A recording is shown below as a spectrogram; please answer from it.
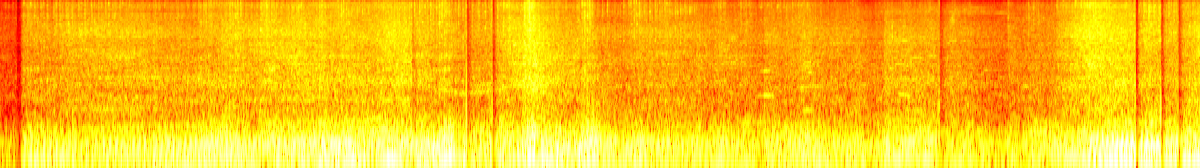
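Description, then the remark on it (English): Motorcycle engines hum and rumble continuously at low speed, rising and falling gently as the bikes ride figure eights around traffic cones, with faint voices in the background. “They're making their way around the traffic cones. They're going. They're doing the figure eights right now.”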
